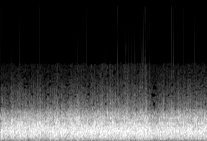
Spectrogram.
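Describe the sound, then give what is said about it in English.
Steady applause from a studio audience as the stars of a radio drama enter, a dense, loud wash of clapping that continues alone and unbroken throughout. “That applause, ladies and gentlemen, is for our stars who have just entered from the wings.”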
